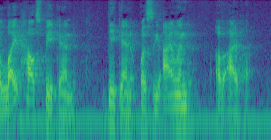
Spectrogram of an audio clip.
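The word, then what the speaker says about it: Islay: beacon beacon was the island of Iowa spelled i-s-l-a-y so you might hear people call it Isley or Isley but it's pronounced Isla the island of Iowa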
